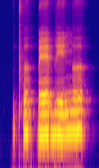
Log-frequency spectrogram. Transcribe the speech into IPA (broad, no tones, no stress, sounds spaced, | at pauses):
pʼ ɤ k͡p ɛ b e ŋ ɤ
